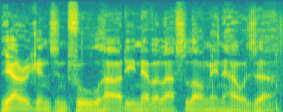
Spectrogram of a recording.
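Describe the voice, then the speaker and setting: An actor playing a gruff, weary old scholar and blunt mentor in a dark fantasy game, with dry, curt delivery. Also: male voice, fast, a little hiss or hum. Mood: wry, reflective. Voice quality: very gravelly, rumbling.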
